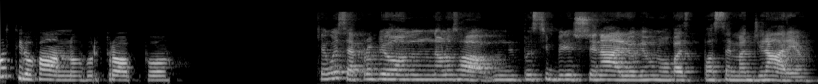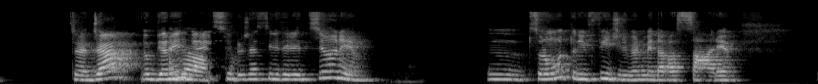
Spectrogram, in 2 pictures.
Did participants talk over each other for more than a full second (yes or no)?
no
